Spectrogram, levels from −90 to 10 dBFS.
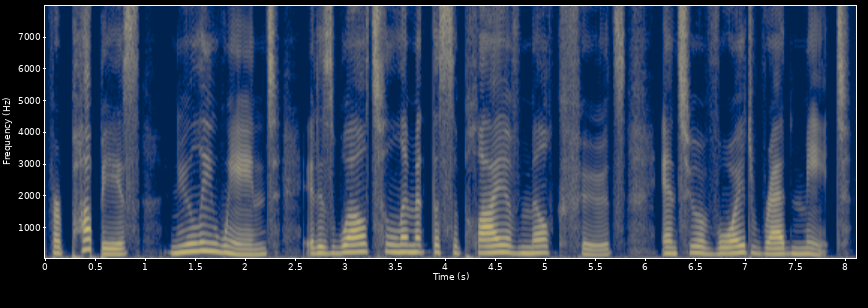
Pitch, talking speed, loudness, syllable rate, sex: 200 Hz, 140 wpm, -20 LUFS, 3.5 syllables/s, female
